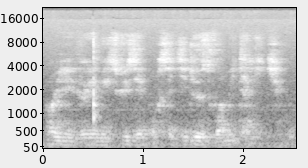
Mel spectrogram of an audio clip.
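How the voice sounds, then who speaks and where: A man dubbing a calm, courteous criminal mastermind whose voice comes through a metallic voice-changer filter over the phone. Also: fairly low pitch, a little fast, heavy reverb, far from the mic, very noisy. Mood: calm, polite. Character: calm, polite criminal mastermind behind a voice disguise. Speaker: hostage-taker negotiating by phone. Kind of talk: dubbed TV drama.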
